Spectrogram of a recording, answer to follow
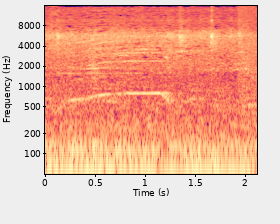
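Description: A steady low rumble of a vehicle, with a faint whine that rises in pitch, holds for about a second and fades.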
